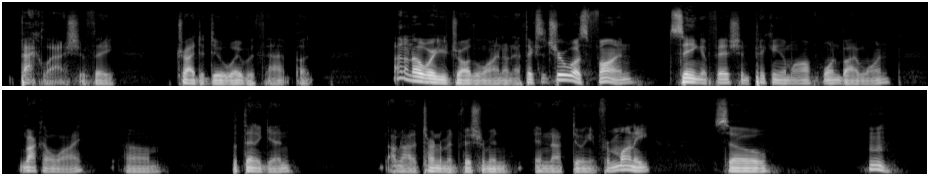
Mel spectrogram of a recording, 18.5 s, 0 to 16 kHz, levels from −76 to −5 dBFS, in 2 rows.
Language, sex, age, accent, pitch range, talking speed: English, male, 30-49, American, 85-110 Hz, 180 wpm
